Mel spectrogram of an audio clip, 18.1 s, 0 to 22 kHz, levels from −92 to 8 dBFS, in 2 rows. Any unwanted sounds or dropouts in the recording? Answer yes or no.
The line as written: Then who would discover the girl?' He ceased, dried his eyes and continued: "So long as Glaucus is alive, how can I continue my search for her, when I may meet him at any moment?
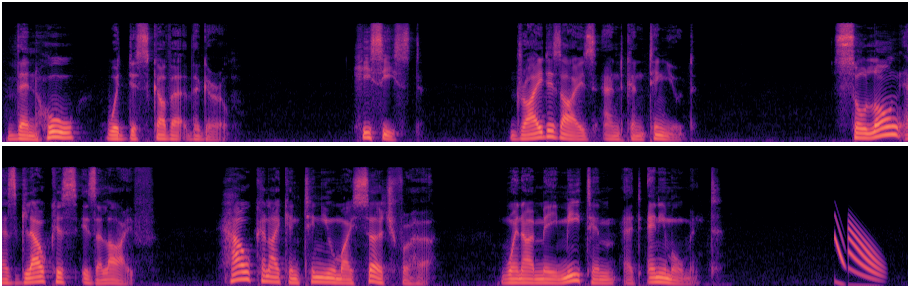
yes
